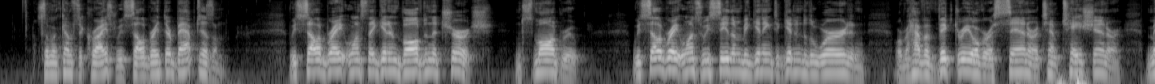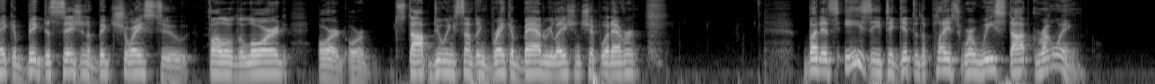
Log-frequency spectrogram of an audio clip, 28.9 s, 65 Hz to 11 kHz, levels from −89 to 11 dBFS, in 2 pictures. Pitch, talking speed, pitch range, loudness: 130 Hz, 160 wpm, 120-140 Hz, -23 LUFS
